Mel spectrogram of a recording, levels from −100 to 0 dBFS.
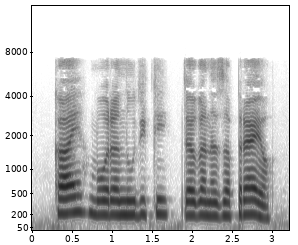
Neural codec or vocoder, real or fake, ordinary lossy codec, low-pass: codec, 16 kHz, 2 kbps, X-Codec, HuBERT features, trained on balanced general audio; fake; AAC, 48 kbps; 7.2 kHz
